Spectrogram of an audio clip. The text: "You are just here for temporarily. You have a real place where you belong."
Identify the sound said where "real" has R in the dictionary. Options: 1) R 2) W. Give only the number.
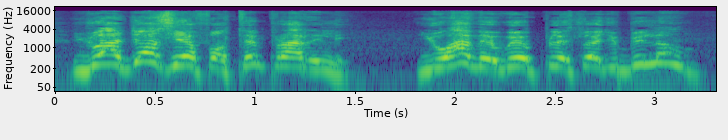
2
